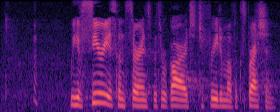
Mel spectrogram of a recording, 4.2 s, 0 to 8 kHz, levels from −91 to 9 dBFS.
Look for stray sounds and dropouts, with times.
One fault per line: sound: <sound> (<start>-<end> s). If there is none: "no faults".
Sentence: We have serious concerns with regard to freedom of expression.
sound: laugh (0.5-0.6 s)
